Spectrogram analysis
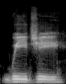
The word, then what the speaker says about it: Ouija: Ouija I think that most people call it a Ouija because like like it rhymes with squeegee but I say Ouija yeah yeah so um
